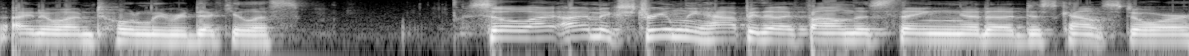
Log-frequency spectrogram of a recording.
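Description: Fairly quick speech with very even loudness and ordinary pitch variation. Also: man, fairly high pitch for a man. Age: 40s. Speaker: toy reviewer and podcast host. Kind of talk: solo video review.

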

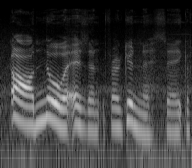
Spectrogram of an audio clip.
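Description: Fairly slow pace with ordinary pitch variation. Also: woman. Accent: Scottish. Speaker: gaming YouTuber. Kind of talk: casual gameplay commentary.

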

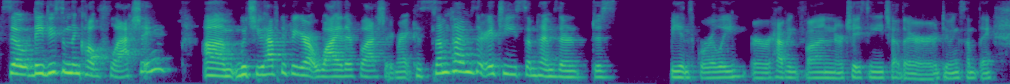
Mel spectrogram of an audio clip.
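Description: In an American accent, a woman talks at a very fast pace with very wide pitch swings. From New Jersey. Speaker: aquatic veterinarian; presenter. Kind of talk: lecture. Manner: animated. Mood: friendly, enthusiastic. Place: home room. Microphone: video call.

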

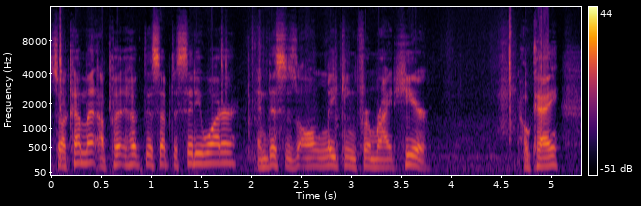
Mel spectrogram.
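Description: A man talks at a fairly quick pace with ordinary pitch variation. The recording is dry with no echo, with light background noise. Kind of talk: casual vlog explanation. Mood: animated, recounting a problem. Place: street. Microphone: phone near.

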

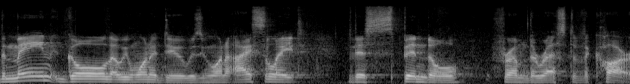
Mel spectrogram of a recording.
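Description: A man with a normal speaking voice talks at a moderate pace in a fairly low pitch, his intonation fairly even over light background noise. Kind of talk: tutorial. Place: garage. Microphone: camera far.

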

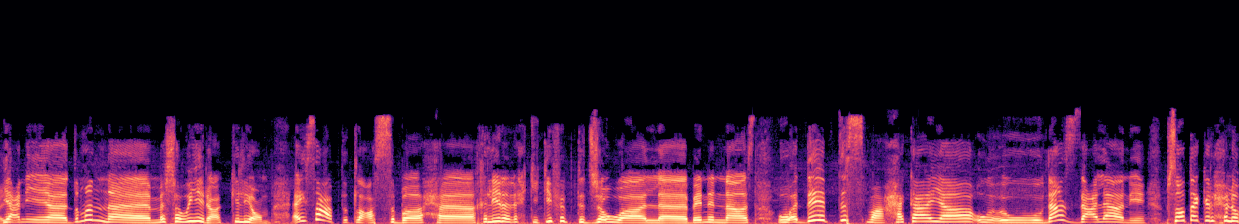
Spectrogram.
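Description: Dry, with no echo, a woman's high-pitched voice moves at a fairly slow pace with lively intonation. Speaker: TV morning show presenter. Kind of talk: TV interview questions. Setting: outdoors. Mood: warm, friendly. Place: street. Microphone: handheld.

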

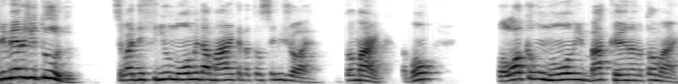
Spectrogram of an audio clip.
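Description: Behind the speech, the background is quiet. Pitch rises and falls in an ordinary way. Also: man, high pitch for a man. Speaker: business coach. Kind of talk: live online class. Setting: live stream. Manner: fast; animated. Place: office. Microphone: webcam.

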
